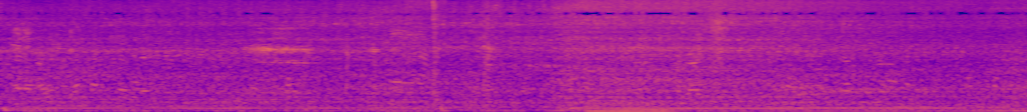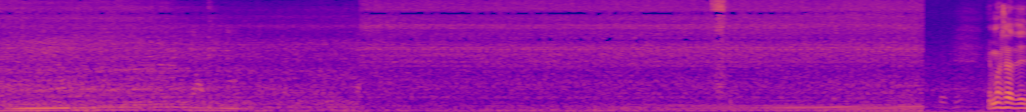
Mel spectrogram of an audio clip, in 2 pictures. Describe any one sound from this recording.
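An engine idles steadily nearby.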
